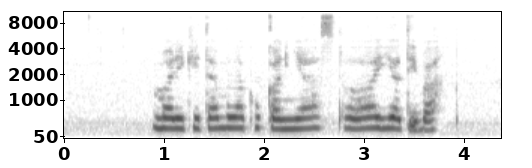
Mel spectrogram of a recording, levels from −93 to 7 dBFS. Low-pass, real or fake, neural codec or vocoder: 9.9 kHz; real; none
